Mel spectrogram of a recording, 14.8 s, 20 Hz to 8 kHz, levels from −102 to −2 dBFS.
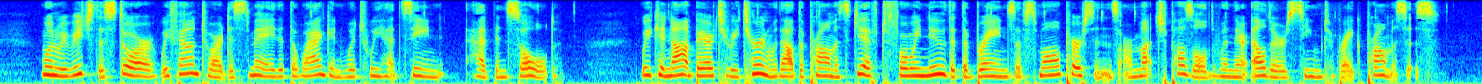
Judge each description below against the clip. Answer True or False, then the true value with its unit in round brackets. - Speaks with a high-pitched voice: True (220 Hz)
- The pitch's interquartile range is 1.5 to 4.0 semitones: True (3.4 semitones)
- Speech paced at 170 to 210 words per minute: True (200 wpm)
